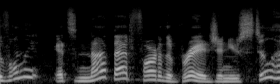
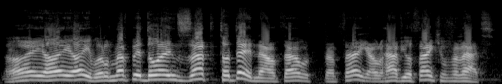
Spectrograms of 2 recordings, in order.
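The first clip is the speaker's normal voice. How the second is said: loud, higher scolding Cockney-ish vampire; lightly voiced rival vampire, scolding; distinctive vampire accent; 4 semitones higher, 8 dB louder than usual. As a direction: tell them off as the other vampire. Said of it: "another vampire out here with a very distinctive accent".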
